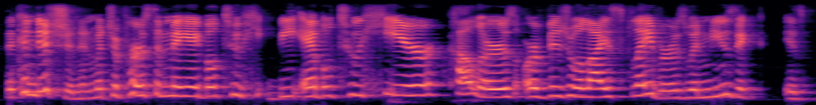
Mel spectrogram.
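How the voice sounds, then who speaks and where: A woman's voice: high-pitched, sharp tone, voice pushed up. Woman reading as a formal quiz show host, muffled. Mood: formal, deliberate. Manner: slow, deliberate announcing.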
